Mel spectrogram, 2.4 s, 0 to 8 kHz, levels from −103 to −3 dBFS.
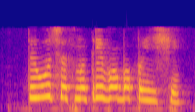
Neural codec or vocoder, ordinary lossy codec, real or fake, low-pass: none; AAC, 16 kbps; real; 7.2 kHz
